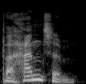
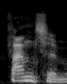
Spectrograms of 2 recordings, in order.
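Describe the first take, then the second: First: The word is said with three syllables. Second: The word is said with two syllables. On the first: It is a misreading of the written word. The speaker calls it wrong. "I thought it was a kind of goes called a Pahantum" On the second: It is the usual way to say the word. The speaker calls it right. "he realised it phantom was the same word"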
